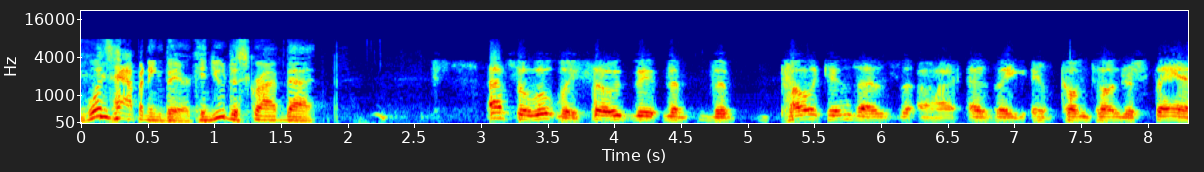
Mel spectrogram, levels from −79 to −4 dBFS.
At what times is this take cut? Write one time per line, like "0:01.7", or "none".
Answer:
none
